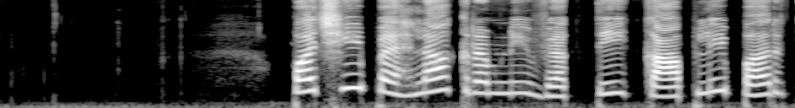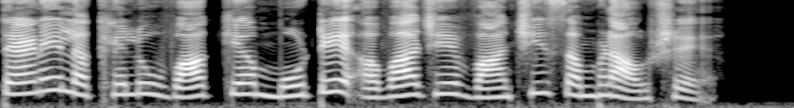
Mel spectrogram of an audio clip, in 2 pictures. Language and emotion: Gujarati, neutral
